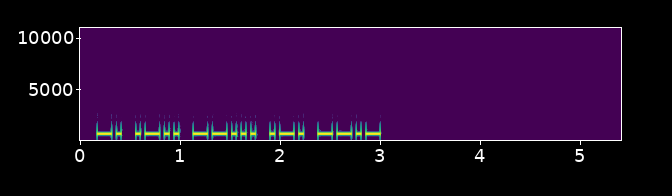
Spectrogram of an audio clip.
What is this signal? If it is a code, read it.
Morse code, heard as a keyed tone, about 25 wpm, 700 Hz. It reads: NL7RQ
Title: USA Call Signs Repeated 3x 25wpm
